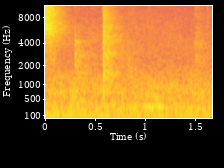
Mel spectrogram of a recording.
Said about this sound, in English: How about that super dramatic fizz when I opened the sparkling water bottle?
